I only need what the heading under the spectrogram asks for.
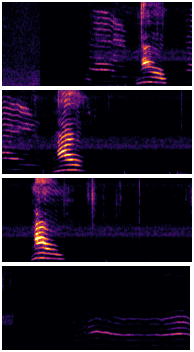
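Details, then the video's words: Cats and kittens meowing indoors: a series of arched, falling-then-rising meows in quick succession, some short and some drawn out, over a steady high whine, ending with a softer, flatter, wavering meow. "Funny Cats and Kittens Meowing"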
